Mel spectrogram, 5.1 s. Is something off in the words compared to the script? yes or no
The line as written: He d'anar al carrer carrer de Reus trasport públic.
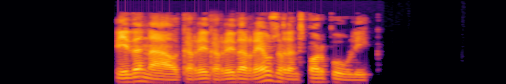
no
